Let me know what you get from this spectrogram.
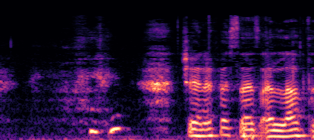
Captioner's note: giggles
